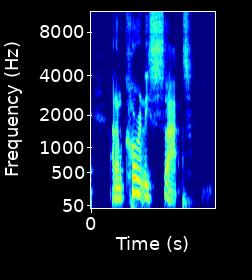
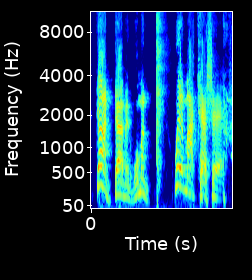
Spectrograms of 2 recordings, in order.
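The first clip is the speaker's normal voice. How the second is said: angry pimp; 5 dB louder than usual. Retold or imitated. Mimicking [name] as a pimp, mock angry. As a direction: growl it like a pimp after his money. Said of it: "like an angry pimp".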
